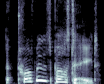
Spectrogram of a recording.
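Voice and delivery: very high incredulous question; astonished echo of the time. Acted. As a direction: query it in disbelief, pitch leaping up. Harry disbelieves the butler's answer.

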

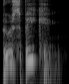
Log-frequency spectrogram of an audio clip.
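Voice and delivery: a hint of a startled author; lightly voiced Eastwood. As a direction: ask warily who it is. Eastwood on the phone.

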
